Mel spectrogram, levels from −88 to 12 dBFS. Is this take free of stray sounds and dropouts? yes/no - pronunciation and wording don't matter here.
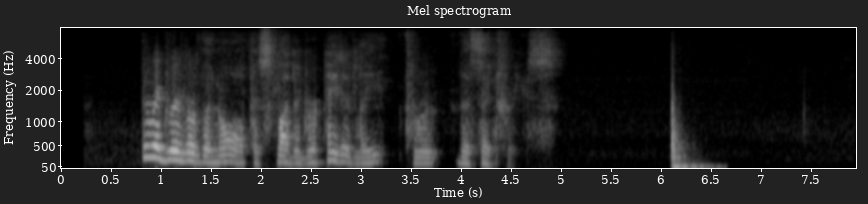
no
